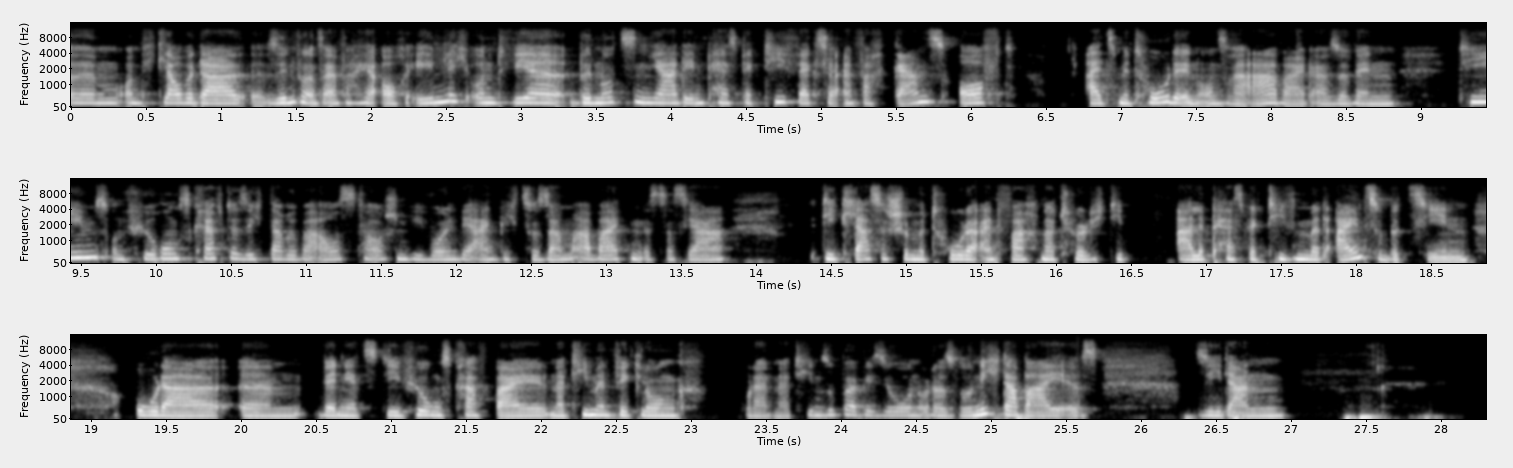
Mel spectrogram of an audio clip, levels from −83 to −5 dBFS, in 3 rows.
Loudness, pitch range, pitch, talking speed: -19 LUFS, 165-195 Hz, 185 Hz, 150 wpm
